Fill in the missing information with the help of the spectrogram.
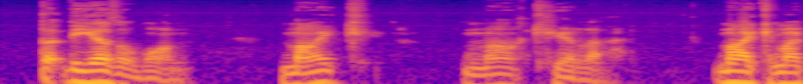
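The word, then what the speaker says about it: Markkula: The Apple Marketing Philosophy, written in 1977 by not Steve Wozniak, not Steve Jobs, but the other one, Mike Markula. Mike, am I pronouncing that correctly?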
